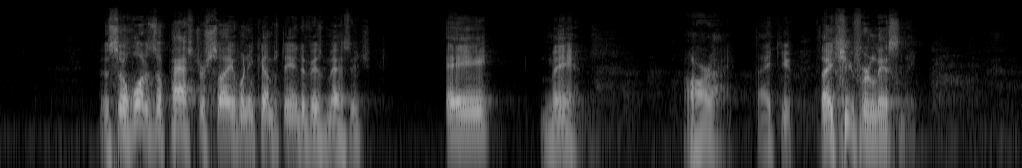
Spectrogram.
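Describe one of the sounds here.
An elderly man speaks calmly into a microphone in a room with a slight echo.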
